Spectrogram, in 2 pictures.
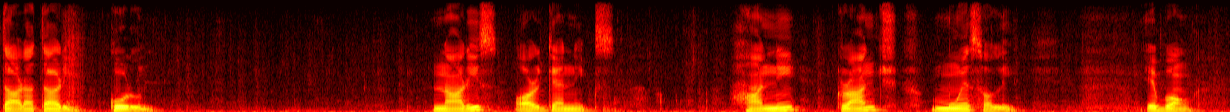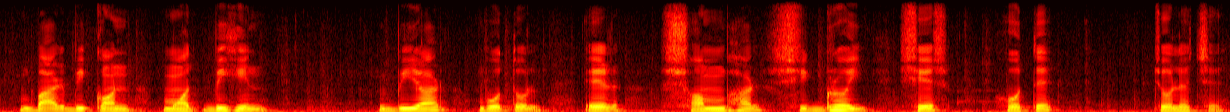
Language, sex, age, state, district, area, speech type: Bengali, male, 18-30, West Bengal, Birbhum, urban, read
